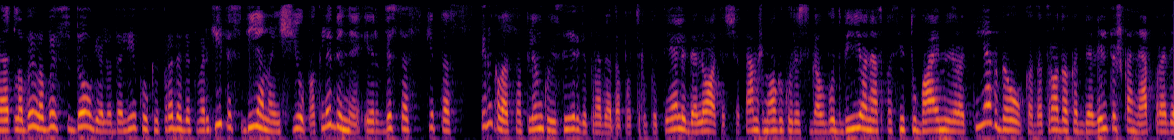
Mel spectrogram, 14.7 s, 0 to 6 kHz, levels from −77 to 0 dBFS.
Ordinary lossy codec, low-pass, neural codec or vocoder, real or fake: MP3, 32 kbps; 5.4 kHz; none; real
